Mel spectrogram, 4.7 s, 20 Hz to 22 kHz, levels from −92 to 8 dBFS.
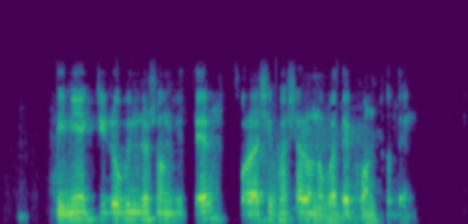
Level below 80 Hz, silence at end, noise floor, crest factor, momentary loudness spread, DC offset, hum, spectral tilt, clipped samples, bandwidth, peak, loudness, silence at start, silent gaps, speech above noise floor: -52 dBFS; 0.6 s; -49 dBFS; 16 dB; 12 LU; under 0.1%; none; -7.5 dB/octave; under 0.1%; 6.4 kHz; -2 dBFS; -17 LUFS; 0.2 s; none; 32 dB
